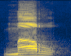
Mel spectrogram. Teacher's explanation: marfu di sini ada ro sukun kita sebelumnya telah membahasnya ketika ada ro sukun sebelumnya adalah fathah maka rnya dibaca tebal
